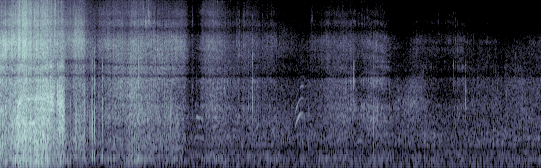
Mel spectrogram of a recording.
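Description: Alpine racing skis carving across groomed snow close by: a loud hiss of edges scraping and snow spraying as the racer passes, dying away over the next few seconds as the skier moves off down the course.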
